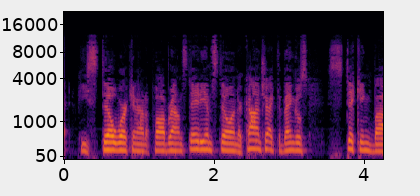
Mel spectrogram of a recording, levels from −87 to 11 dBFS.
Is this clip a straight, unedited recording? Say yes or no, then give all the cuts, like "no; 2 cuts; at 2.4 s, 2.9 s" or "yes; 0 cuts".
yes; 0 cuts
